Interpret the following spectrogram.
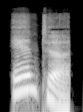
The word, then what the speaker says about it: anta: You can see how moving from nasal, into, s, doesn't create a, anse, sound but rather, a softer way to pronounce it is, anta, so you want to remember this for later.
